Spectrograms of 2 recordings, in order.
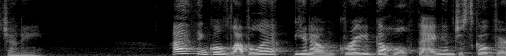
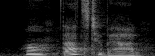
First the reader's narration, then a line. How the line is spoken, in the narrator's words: I said, managing to keep my tone even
